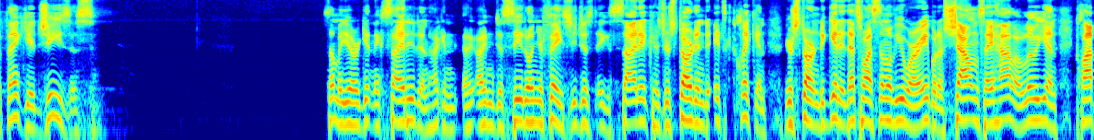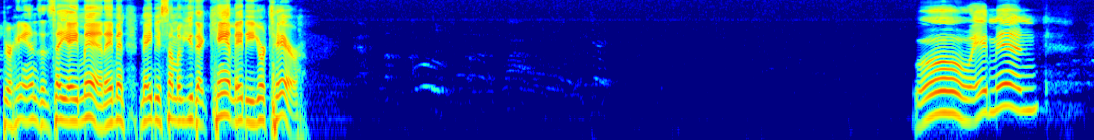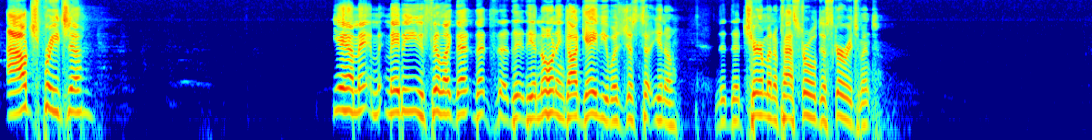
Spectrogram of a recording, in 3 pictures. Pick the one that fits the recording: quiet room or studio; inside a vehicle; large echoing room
large echoing room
